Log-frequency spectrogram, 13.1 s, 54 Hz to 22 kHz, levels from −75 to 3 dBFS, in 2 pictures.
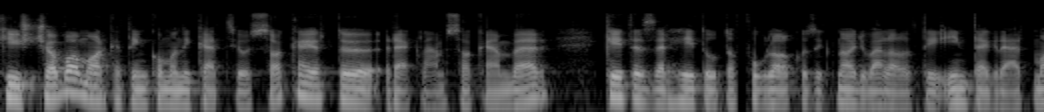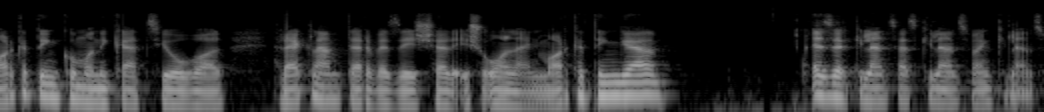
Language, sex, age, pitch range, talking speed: Hungarian, male, 30-49, 90-110 Hz, 75 wpm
